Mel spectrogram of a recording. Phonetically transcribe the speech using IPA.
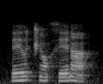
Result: e ʊ̯ t͡ʃ ɔ̃ x e ɾ ã

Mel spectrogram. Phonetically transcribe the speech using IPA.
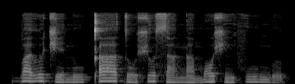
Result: b a˦ l ʊ˦ t͡ʃ e˨ n uː˨ kʼ aː˦ t o˨ ʃ ʊ˦ s a˨ ŋ a˨ m ɔ˦ ʃ ĩ˨ f uː˦ ŋ ʊ˨

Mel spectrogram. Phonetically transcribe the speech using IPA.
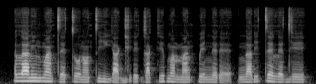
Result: l a˦ ɾ ĩ˦ b ã˦˨ t ɛ˨˦ t o˦˨ ɾ ɔ̃˨˦ t i˦˨ j a˨ ɡ i˨ ɾ e˨˦ ɡ a˧ k e˦ b ã˦˨ m ã˨˦ k͡p e˦ n ɛ˦˨ ɾ ɛ˨ | n a˧ ɾ i˦ t ɛ˦˨ l ɛ˨˦ d e˧

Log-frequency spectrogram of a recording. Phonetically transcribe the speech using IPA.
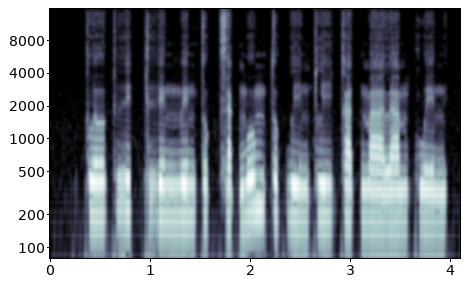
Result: k l ɤː˦˥ k r i˦˥ t̚ k r e˧ n m e˧ n t o˨˩ k̚ s a˨˩ k̚ m o˥˩ m t o˦˥ k̚ l i˩˦ n k l iː˧ k a˥˩ t̚ m aː˧ l a˦˥ m k w e˨˩ n

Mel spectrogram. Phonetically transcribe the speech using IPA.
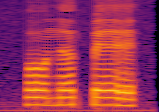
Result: ɔ n ɐ k͡p ɛ

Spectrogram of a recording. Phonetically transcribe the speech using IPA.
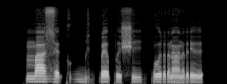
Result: m aː˦ z ɛ˨ k ʊ˦ ɡ͡b i˨ k͡p ɛ˦ p ɪ˨ ʃ iː˨ k͡p ʊ˦ r ã˨ r ɪ˨

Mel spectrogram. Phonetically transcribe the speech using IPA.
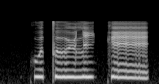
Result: kʷ ɨ t ɯ y̯ l i k e

